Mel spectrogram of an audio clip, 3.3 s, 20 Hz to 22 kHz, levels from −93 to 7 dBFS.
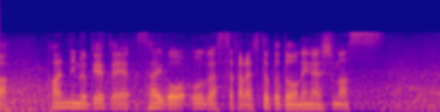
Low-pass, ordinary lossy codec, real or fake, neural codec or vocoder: none; none; fake; codec, 16 kHz, 1 kbps, X-Codec, HuBERT features, trained on balanced general audio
